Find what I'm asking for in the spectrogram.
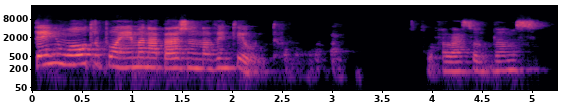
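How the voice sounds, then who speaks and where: A Brazilian woman teaching a literature class online, counting out poetic syllables slowly and deliberately. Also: a little high, expressive, fairly bright tone. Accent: Brazilian Portuguese. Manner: slow, syllable-by-syllable scansion. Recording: dull, roomy sound.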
